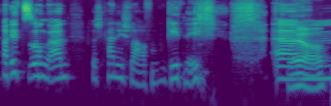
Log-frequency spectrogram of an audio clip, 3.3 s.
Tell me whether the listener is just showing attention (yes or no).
yes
